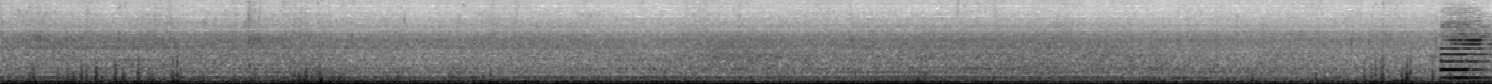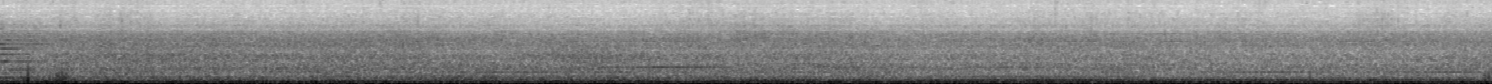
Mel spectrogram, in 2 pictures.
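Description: Steady low wind rumble buffeting the microphone, with one short horn toot about halfway through.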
